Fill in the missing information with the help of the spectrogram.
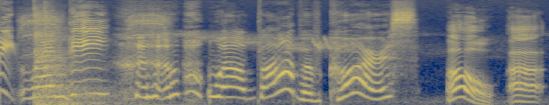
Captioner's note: chuckles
